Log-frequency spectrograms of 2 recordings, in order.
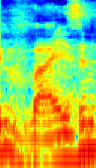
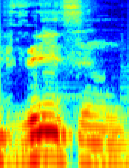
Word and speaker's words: Vaesen: Eu sou a favor de, aqui no Brasil, a gente chamar de Weizen, porque é assim que ele está escrito. pronuncia o A e o E separado.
